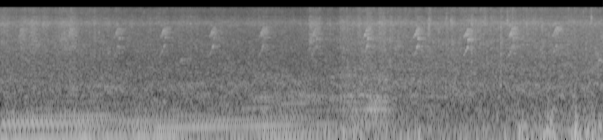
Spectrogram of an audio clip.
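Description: A small bird chirping in short high notes, about two a second, over a louder low steady hum that fades out about four seconds in.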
